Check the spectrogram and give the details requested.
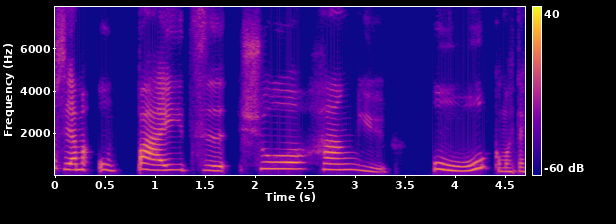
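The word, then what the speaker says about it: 说: Se escribe S-H-U-O.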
